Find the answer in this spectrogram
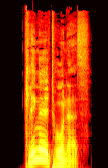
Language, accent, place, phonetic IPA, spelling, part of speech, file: German, Germany, Berlin, [ˈklɪŋl̩ˌtoːnəs], Klingeltones, noun, De-Klingeltones.ogg
- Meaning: genitive singular of Klingelton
